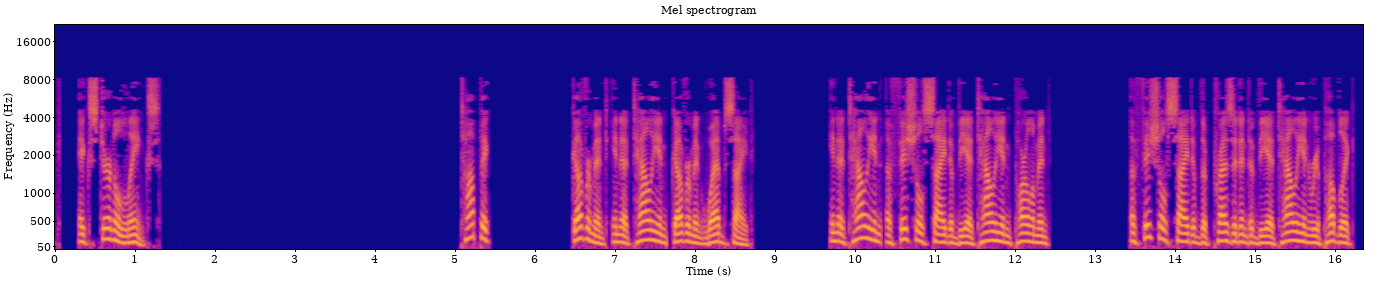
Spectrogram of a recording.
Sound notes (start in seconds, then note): 2.7 in Italian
